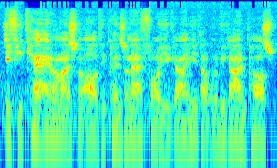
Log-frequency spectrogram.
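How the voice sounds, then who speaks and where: A low, slightly bright voice comes fast and steady from this man with a southern English accent. Co-hosting a casual vlog outdoors in the wind, he rambles informally with some hesitation, while the windy mic makes him sound noisy and far off.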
